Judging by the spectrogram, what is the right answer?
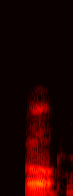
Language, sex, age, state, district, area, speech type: Manipuri, male, 45-60, Manipur, Kangpokpi, urban, conversation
